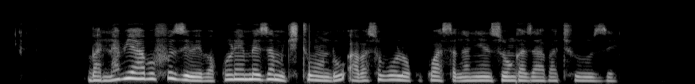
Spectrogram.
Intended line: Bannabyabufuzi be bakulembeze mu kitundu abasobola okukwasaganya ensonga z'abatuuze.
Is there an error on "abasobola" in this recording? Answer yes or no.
no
